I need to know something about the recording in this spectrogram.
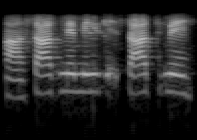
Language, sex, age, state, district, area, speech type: Urdu, female, 45-60, Uttar Pradesh, Rampur, urban, conversation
